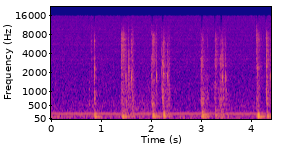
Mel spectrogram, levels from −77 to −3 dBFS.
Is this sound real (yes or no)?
no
